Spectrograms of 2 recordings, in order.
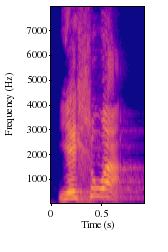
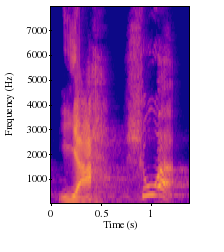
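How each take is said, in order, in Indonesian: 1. Nama itu diawali dengan suku kata 'Ye'. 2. Nama itu diawali dengan suku kata 'Yah'. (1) "Yesua, bukan Yahshua" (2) "bukan Yahshua"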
